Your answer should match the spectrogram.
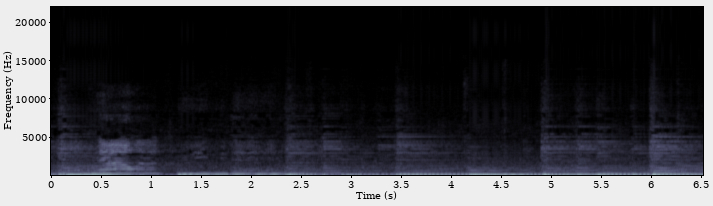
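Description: Acoustic guitar strummed in a slow ballad, with a woman's voice singing one short sliding phrase about half a second in.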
